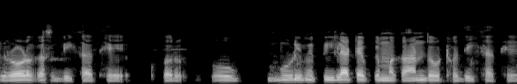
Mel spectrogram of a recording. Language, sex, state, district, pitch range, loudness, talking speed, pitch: Chhattisgarhi, male, Chhattisgarh, Jashpur, 90-105 Hz, -21 LUFS, 185 wpm, 95 Hz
